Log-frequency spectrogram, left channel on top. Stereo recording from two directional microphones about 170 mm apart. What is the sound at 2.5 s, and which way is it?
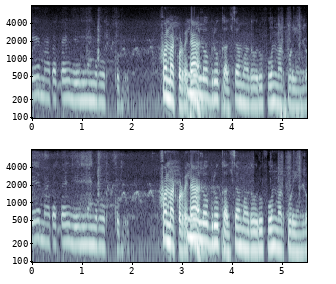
Speech, 5° left (ahead or behind).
